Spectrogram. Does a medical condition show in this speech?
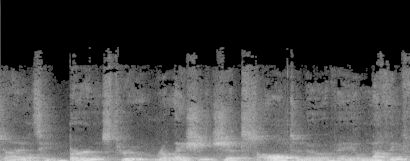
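Yes: voice disorder; not contagious.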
